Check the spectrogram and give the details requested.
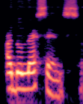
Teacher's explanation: and how we pronounce this word is adolescence okay adolescence so the stress is on the third syllable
